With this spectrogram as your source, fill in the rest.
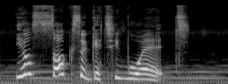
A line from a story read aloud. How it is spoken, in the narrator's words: Mel laughed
